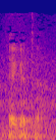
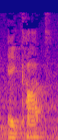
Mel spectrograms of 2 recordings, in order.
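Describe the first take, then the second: First: The name ends with a final vowel. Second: The name ends with a consonant.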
